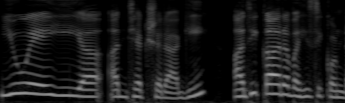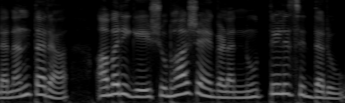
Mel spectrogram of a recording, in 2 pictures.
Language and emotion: Kannada, neutral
